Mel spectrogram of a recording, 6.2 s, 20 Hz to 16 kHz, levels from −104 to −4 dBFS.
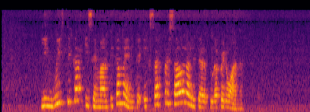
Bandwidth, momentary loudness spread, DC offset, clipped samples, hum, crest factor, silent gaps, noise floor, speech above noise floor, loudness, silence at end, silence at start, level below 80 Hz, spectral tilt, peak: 11.5 kHz; 8 LU; under 0.1%; under 0.1%; none; 18 dB; none; -57 dBFS; 33 dB; -24 LUFS; 1.35 s; 0.8 s; -60 dBFS; -6 dB/octave; -8 dBFS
